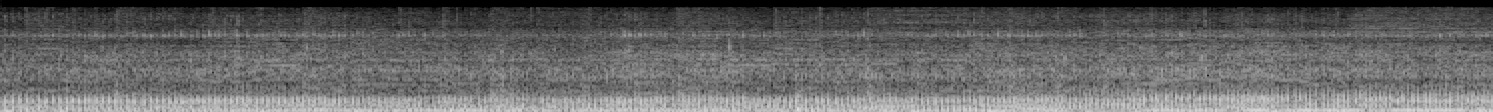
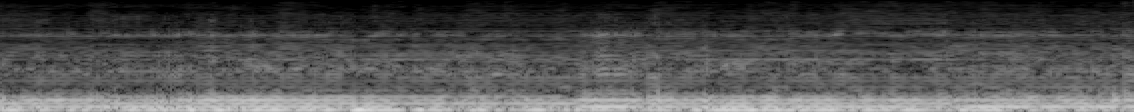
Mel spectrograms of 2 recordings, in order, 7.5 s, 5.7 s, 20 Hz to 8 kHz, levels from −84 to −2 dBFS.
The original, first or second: first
